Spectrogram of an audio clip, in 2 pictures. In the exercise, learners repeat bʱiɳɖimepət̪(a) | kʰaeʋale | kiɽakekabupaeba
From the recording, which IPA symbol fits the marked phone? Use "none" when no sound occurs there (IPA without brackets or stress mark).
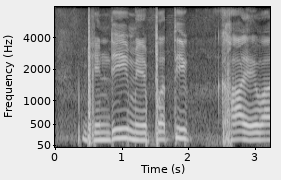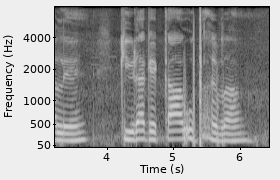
i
